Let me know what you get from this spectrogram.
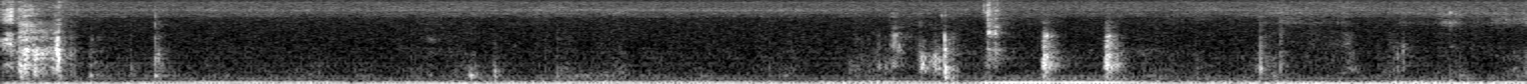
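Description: Close-up eating sounds of a person taking a handful of rice and pork into her mouth, then chewing with wet clicks and smacks that cluster about four to five and a half seconds in. A steady low hum runs underneath.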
